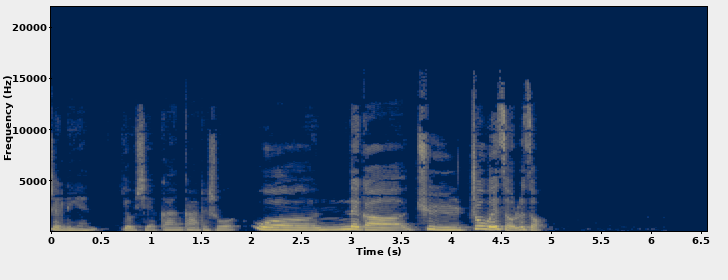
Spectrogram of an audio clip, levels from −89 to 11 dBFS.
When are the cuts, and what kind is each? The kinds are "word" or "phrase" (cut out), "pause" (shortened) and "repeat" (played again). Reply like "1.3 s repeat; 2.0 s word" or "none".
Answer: 1.9 s pause

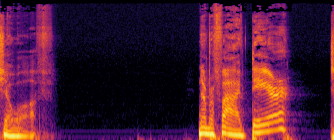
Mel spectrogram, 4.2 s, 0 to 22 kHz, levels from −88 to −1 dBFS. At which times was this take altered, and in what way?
none

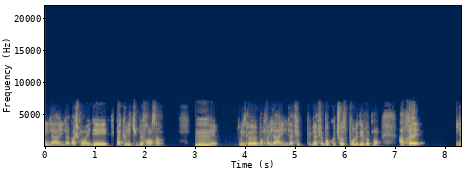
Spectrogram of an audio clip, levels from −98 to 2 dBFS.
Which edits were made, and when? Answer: 1.4 s pause; 4.0 s word; 4.8 s word

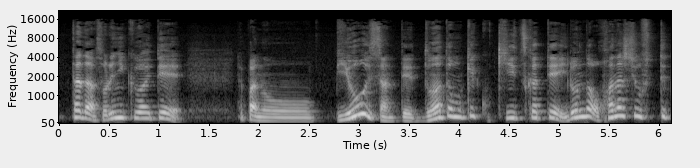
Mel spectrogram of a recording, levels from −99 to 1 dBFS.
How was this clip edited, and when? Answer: none

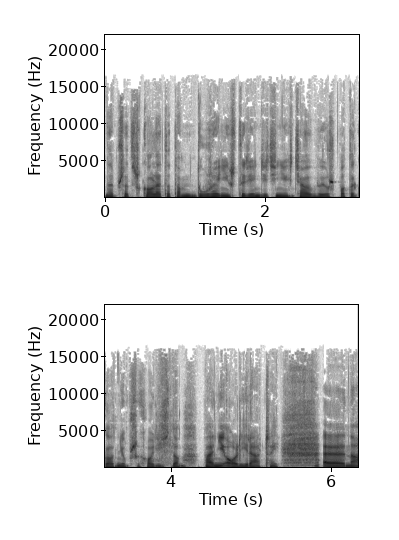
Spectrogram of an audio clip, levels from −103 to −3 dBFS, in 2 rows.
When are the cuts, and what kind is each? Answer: none

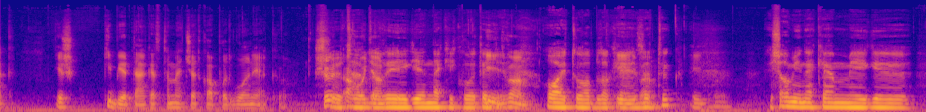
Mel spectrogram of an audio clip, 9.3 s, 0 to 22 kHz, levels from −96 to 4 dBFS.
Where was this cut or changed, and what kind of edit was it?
7.8 s word

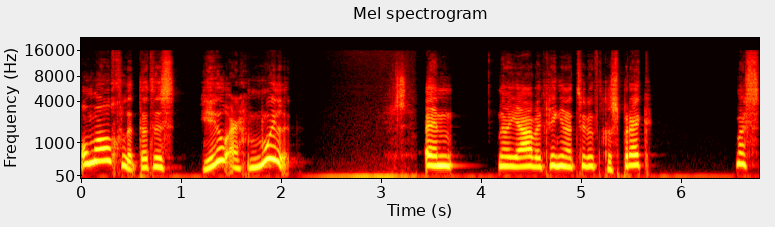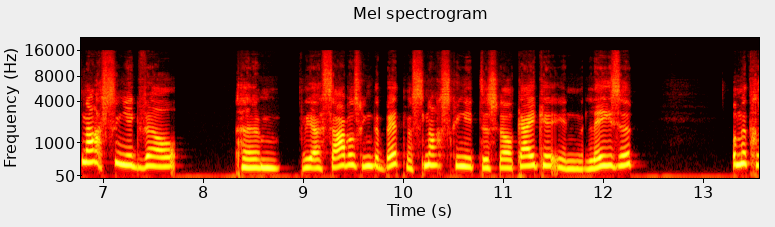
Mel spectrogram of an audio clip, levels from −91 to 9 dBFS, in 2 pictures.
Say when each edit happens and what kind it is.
3.3 s pause; 5.2 s phrase; 11.8 s word

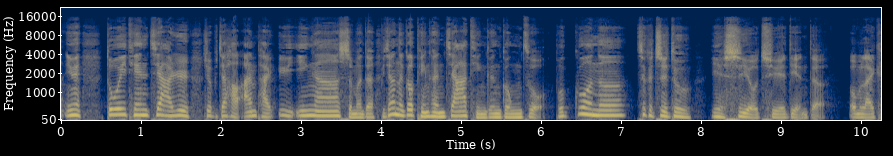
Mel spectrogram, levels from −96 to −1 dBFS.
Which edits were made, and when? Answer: 4.0 s pause; 6.1 s pause; 7.1 s pause

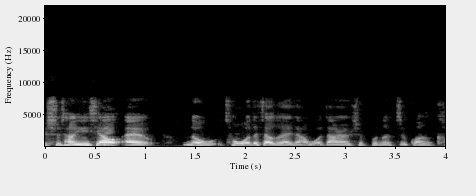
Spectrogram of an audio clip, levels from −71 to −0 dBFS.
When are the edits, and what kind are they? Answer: none

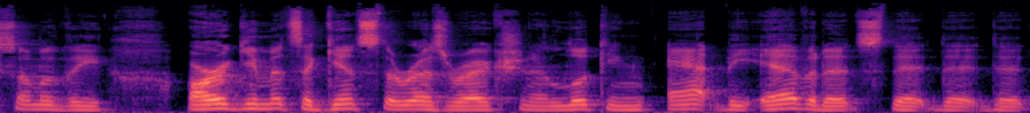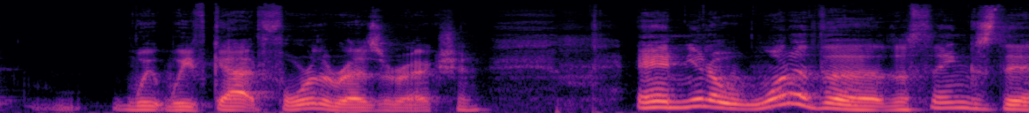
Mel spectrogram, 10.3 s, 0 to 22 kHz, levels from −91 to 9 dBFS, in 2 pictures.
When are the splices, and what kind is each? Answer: none

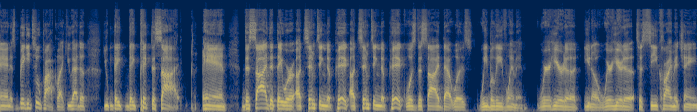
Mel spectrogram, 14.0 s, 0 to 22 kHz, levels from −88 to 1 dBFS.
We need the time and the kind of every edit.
2.2 s word; 7.0 s repeat; 9.5 s pause; 10.6 s pause; 12.7 s word

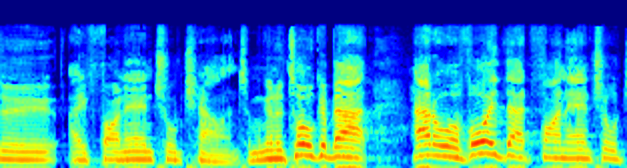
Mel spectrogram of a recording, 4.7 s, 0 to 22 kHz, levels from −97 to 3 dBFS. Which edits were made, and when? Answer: none

